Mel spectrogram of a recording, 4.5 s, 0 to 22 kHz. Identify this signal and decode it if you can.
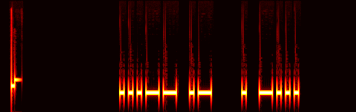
Morse code, heard as a keyed tone, about 22 wpm, 700 Hz. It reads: 3A EB
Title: Field Day Exchanges Encore - 22wpm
